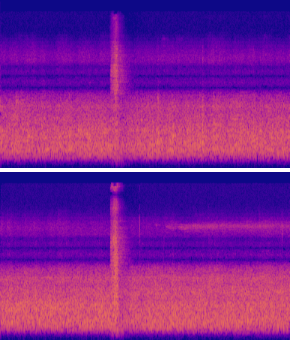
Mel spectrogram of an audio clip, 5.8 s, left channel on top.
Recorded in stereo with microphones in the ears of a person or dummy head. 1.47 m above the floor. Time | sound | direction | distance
2.2 | chopping | 45° right (ahead or behind) | 0.6 m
